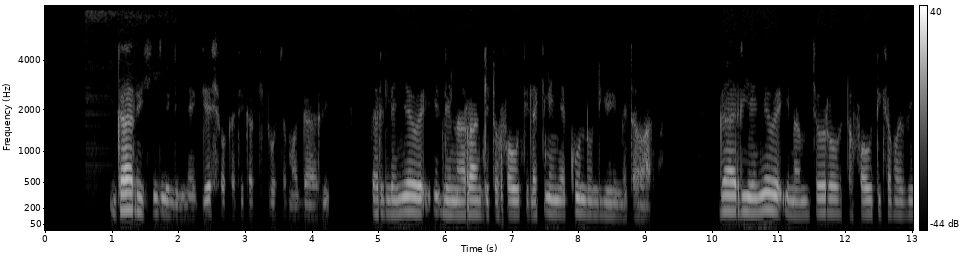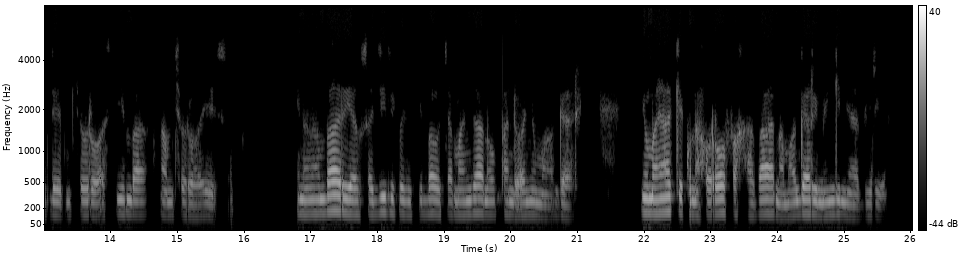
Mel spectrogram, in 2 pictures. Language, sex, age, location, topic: Swahili, male, 18-24, Nairobi, government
